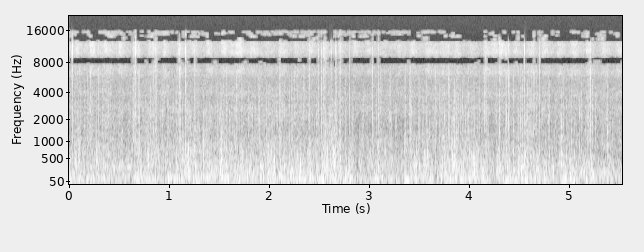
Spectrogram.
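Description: Train running along the track: steady rumbling wheel-and-rail noise with wind buffeting the microphone.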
